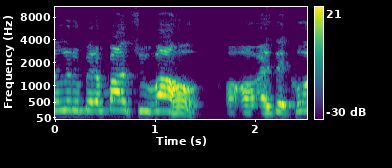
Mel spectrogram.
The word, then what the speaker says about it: Vaho: And did I pronounce that right? Is it Vaho, Vaho? How you like it? Vaho. Yeah, you got it. Vaho.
